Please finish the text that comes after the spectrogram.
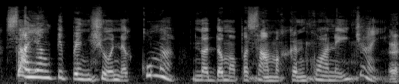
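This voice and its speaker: A woman's voice: medium pitch, sing-song, normal speed, a bit bright, no room sound. A woman playing a calculating, gold-digging young daughter in a radio comedy drama. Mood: scheming.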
